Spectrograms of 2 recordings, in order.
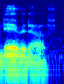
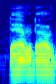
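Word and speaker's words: Davidoff: that it would it would have to be David off davidov David off however you want to pronounce it I say tomato tomato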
